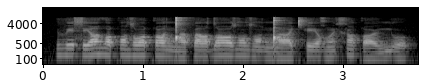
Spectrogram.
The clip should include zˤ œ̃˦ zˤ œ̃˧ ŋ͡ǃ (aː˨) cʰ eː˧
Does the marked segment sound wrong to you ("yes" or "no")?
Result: no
